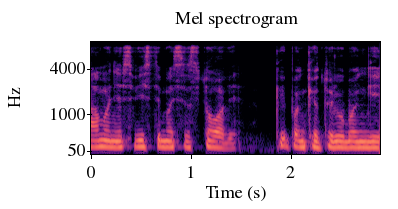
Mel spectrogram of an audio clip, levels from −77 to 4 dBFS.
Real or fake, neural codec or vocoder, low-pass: fake; codec, 16 kHz, 16 kbps, FreqCodec, smaller model; 7.2 kHz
